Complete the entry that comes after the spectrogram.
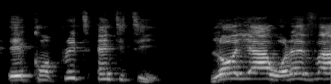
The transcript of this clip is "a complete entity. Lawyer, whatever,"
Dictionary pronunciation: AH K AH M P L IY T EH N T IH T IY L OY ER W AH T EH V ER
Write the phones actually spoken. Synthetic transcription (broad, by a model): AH K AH P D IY T EH N T IH T IY L OY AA W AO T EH V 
